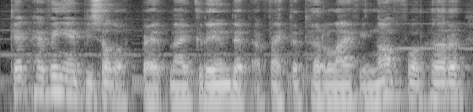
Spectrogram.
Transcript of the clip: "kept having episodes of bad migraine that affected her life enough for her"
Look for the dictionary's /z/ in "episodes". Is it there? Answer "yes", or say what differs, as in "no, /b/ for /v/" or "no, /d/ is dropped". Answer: no, /z/ is dropped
